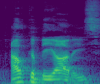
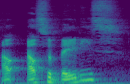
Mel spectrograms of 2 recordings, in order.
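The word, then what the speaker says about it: Alcibiades: pronounced the guy's name I was going to call him alab alabais that's how I always knew him as uh but I guess the correct way is alabes alabes in English alabes alabes in that's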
